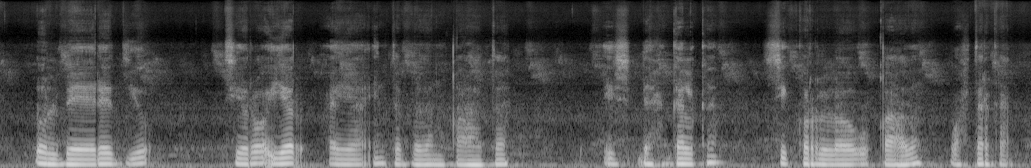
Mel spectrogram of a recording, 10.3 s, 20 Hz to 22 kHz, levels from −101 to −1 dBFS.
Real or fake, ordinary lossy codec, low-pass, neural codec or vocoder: fake; none; none; vocoder, 44.1 kHz, 128 mel bands, Pupu-Vocoder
